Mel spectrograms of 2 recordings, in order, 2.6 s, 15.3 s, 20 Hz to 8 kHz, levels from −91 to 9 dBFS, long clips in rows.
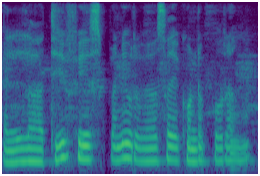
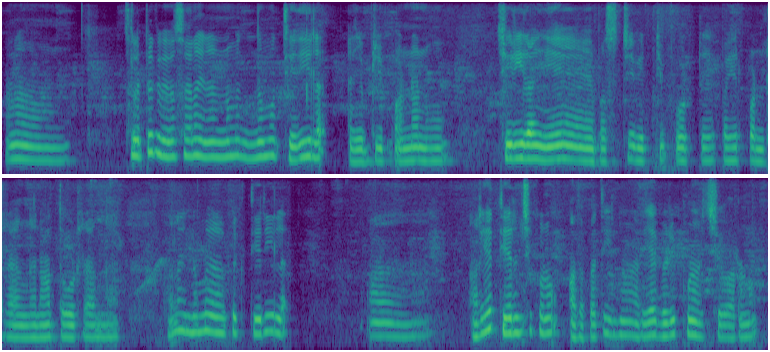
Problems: low volume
